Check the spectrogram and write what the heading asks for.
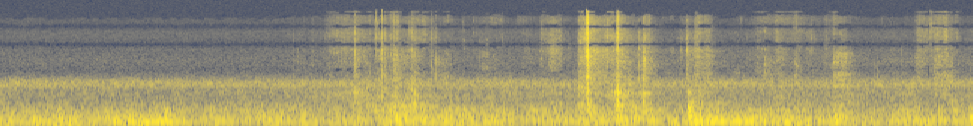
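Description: Near silence: room tone with a few faint light clicks and taps, the clearest about four seconds in.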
